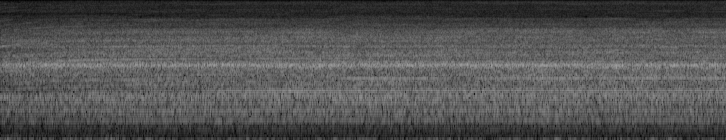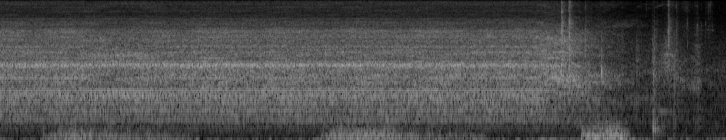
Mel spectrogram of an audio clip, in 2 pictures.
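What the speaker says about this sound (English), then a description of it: "Heat gun." Heat gun blowing on polymer clay, a steady, loud, close whooshing roar that runs continuously with a few low bumps, then cuts off near the end.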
